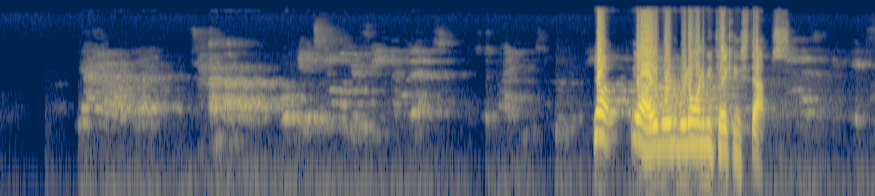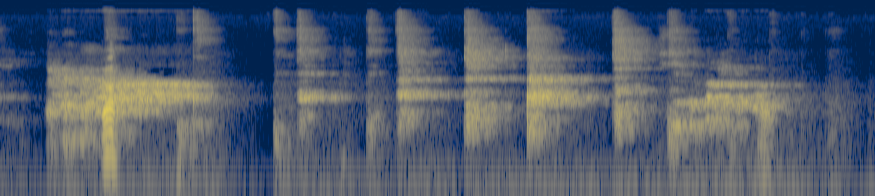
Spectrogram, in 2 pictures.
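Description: Women talk and call out to each other in a large echoing hall.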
